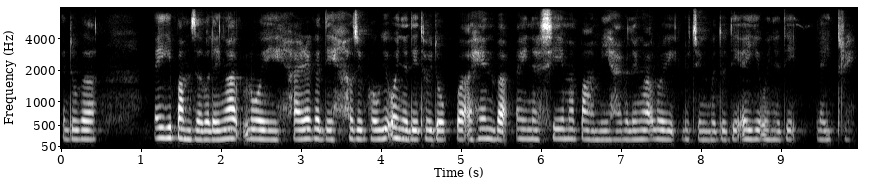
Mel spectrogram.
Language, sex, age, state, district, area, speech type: Manipuri, female, 18-30, Manipur, Bishnupur, rural, spontaneous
